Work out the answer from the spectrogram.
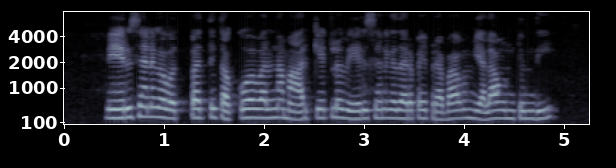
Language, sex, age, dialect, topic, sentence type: Telugu, female, 18-24, Utterandhra, agriculture, question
